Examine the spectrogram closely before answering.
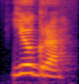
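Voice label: "йӧгра", Komi, female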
